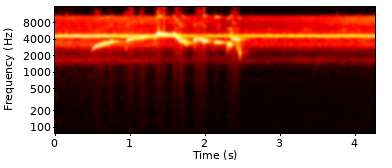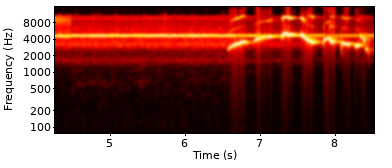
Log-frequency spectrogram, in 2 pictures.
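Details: Young white-rumped shama beginning to sing in earnest, two phrases of clear upward-sliding whistles followed by quick falling notes, a pause between, with a steady high tone running throughout.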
